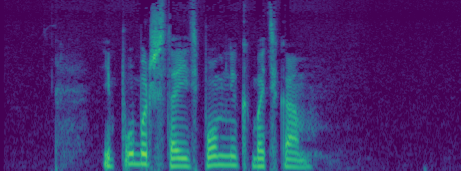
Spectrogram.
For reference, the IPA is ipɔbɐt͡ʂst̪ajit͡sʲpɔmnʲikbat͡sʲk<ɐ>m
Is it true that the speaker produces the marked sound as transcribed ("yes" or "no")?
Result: no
